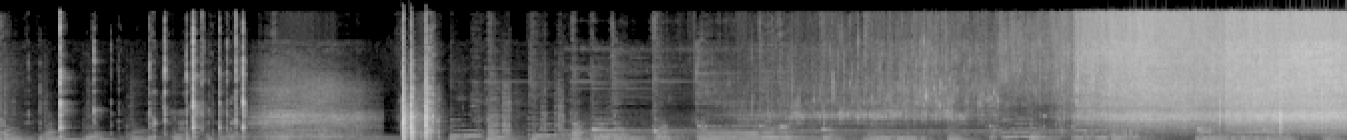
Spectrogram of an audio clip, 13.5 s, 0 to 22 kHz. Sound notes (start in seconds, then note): 7.5 vegan butter sizzling; 11.2 sizzling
